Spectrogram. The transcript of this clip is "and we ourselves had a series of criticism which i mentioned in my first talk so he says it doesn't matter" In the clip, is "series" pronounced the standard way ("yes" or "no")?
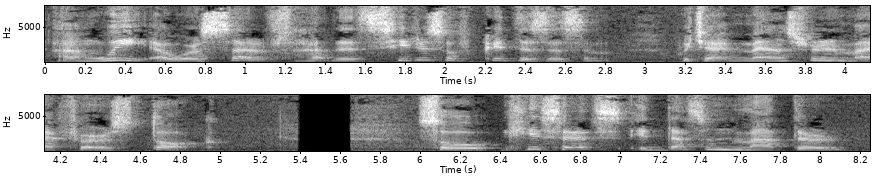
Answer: no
